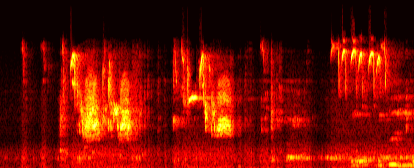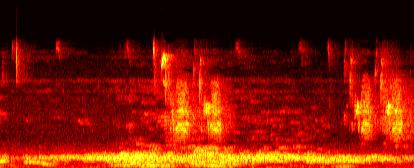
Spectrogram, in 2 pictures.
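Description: Small songbirds giving short, high chirping calls in about five bursts, one of them a quick run of very high notes about three seconds in. From about midway a steady, lower-pitched noise swells up beneath the calls and is the loudest sound until near the end.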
